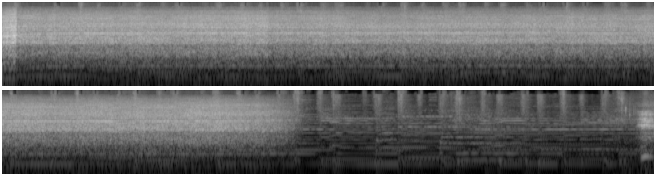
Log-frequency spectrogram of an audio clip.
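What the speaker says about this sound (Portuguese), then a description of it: "você já vem com o secador e vai secando" A hair dryer dries glued newspaper layers on a papier-mâché vase, blowing a loud, steady whoosh for about nine seconds before it cuts off, leaving a quieter background.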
